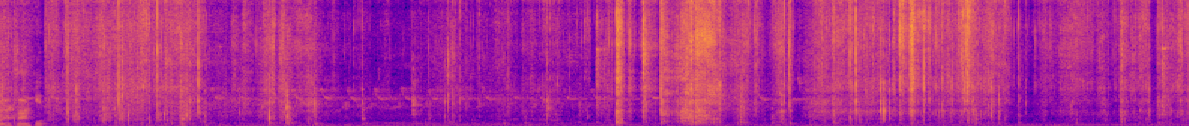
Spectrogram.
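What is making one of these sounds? A knife slits through a paper envelope.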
